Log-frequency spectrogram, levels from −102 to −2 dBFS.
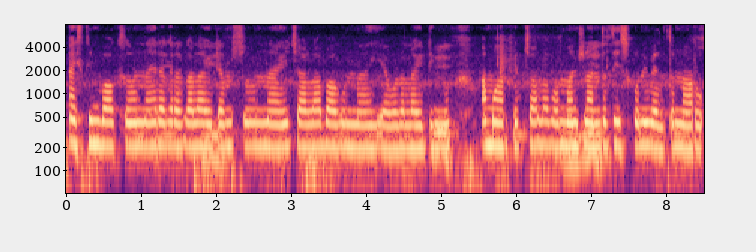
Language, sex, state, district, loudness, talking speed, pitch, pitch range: Telugu, female, Andhra Pradesh, Sri Satya Sai, -13 LUFS, 120 wpm, 210 Hz, 200-215 Hz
